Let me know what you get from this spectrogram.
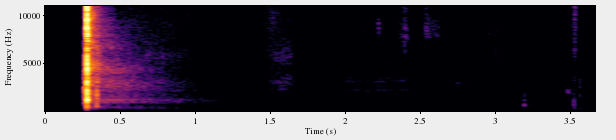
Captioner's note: lid clicks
